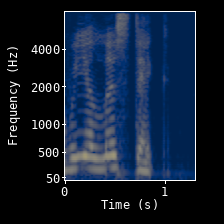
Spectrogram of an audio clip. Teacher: So list is our stressed syllable realistic. Okay, the energy rises before right before the ending.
